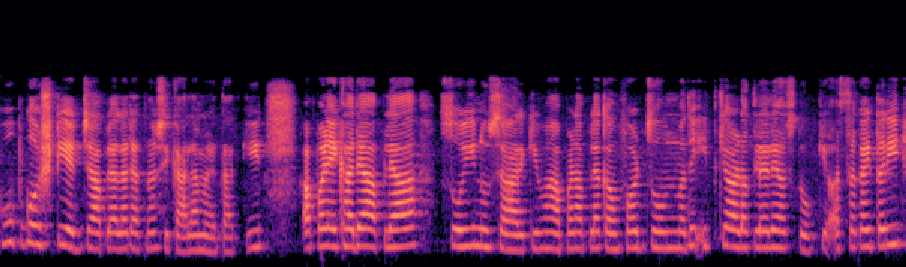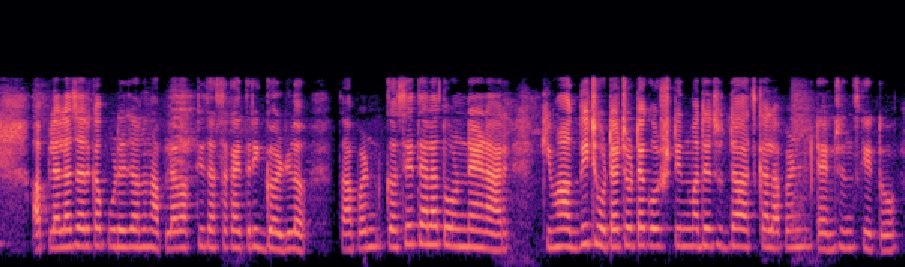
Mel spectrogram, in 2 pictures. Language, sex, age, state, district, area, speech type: Marathi, female, 30-45, Maharashtra, Nanded, rural, spontaneous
